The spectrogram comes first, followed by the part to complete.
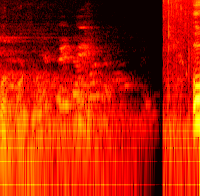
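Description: Speech only: a man's voice trailing off into faint voices, then a moment of dead silence at an edit cut.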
